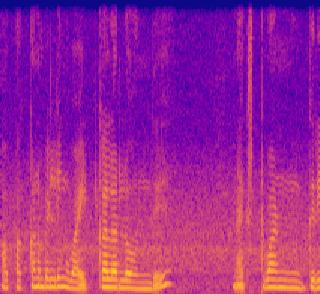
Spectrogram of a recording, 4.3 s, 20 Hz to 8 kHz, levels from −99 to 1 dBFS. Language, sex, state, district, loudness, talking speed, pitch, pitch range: Telugu, female, Telangana, Karimnagar, -18 LUFS, 155 wpm, 210 Hz, 200-230 Hz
